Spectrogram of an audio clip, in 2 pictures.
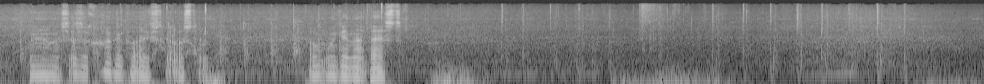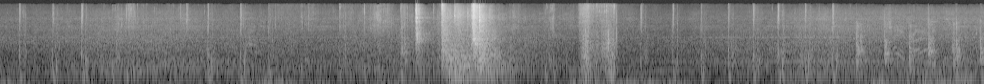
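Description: Footsteps clank on metal stairs.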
